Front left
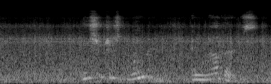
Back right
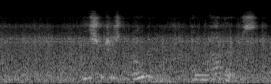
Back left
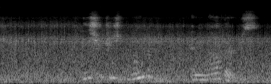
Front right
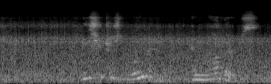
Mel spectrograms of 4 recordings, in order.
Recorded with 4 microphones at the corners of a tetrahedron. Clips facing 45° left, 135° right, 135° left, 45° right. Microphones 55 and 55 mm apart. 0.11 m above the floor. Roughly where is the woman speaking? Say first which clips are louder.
Front left 2 dB, back left 1 dB; ahead right.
